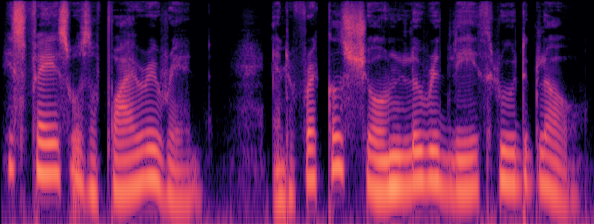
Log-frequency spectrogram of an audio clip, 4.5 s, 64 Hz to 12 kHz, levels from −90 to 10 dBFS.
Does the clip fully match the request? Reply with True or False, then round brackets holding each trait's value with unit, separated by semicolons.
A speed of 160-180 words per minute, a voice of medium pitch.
False (190 wpm; 155 Hz)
